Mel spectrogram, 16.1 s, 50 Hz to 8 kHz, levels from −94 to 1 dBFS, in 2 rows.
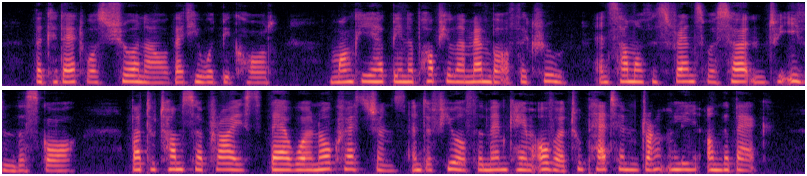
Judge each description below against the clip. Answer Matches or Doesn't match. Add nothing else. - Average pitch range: Doesn't match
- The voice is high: Matches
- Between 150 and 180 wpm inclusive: Doesn't match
